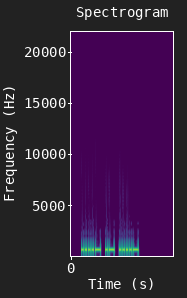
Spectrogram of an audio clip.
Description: Morse code, heard as a keyed tone, about 34 wpm, 700 Hz. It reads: 4A4
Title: Common Cut Numbers - 3-Digit 35wpm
